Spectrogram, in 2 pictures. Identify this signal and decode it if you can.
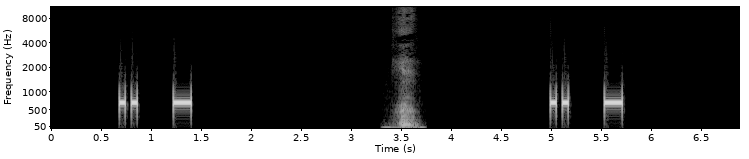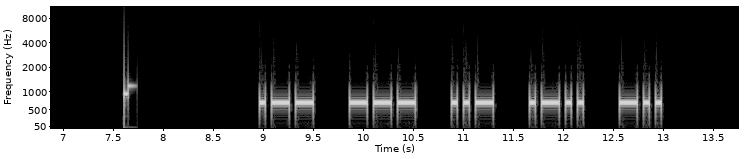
Morse code, heard as a keyed tone, about 20 wpm, spaced as for 14 wpm, 700 Hz. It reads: IT IT WOULD
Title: 2x Character Spacing - Top 100 Words - 20wpm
